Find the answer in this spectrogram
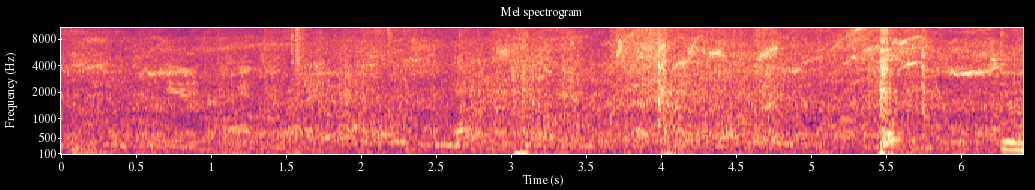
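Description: Indoor RC racing ambience: Traxxas Slash stock-class RC trucks running on the track under background voices in the hall. Two sharp knocks stand out, about three seconds in and near the end.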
